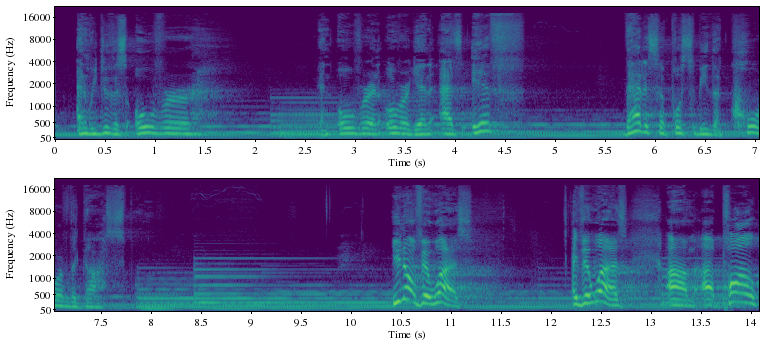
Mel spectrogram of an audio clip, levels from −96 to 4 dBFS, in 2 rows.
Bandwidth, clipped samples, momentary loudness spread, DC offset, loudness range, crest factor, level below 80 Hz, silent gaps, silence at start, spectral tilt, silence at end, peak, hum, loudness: 18 kHz; under 0.1%; 20 LU; under 0.1%; 8 LU; 18 dB; -58 dBFS; none; 0 s; -6 dB/octave; 0 s; -12 dBFS; none; -29 LUFS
